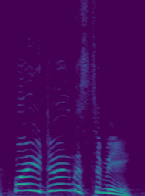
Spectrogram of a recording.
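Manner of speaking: high whimpering plea; whiny Bray. Retold or imitated. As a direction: whine it like a hurt puppet host. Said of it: "Bray's like".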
